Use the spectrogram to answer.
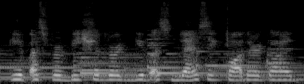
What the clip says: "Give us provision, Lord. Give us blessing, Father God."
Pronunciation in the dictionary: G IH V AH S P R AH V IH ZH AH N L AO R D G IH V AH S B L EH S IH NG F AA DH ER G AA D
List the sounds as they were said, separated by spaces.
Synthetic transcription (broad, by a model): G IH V AH S P R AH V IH SH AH N L AO R D G IH V AH S B L EH S IH NG F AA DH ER G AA D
